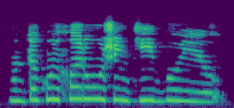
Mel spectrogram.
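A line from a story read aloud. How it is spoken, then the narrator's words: Miserable sobbing. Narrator (Russian): всхлипнула девушка, чувствуя себя хуже некуда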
